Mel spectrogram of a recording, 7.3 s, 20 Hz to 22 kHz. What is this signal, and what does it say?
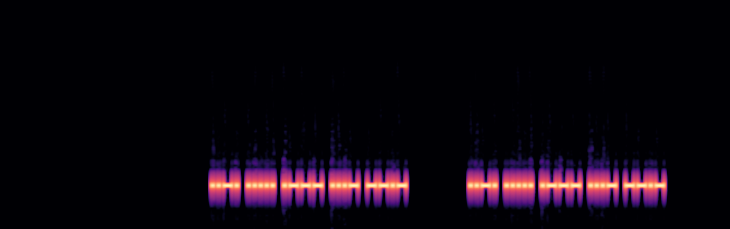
Morse code, heard as a keyed tone, about 40 wpm, 700 Hz. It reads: F5JVQ F5JVQ
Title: DXCC-100 Call Signs - 5 Characters - Repeated 2x - 40wpm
